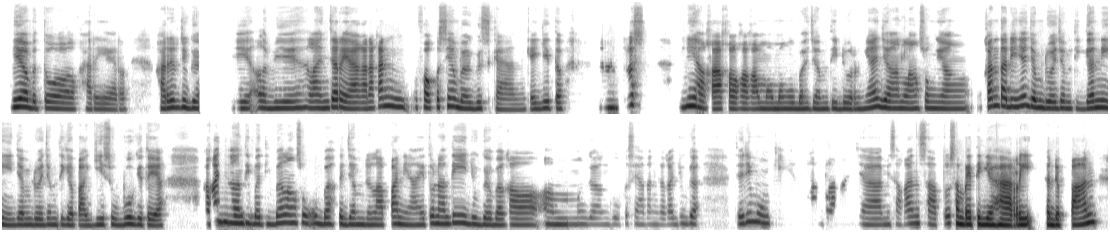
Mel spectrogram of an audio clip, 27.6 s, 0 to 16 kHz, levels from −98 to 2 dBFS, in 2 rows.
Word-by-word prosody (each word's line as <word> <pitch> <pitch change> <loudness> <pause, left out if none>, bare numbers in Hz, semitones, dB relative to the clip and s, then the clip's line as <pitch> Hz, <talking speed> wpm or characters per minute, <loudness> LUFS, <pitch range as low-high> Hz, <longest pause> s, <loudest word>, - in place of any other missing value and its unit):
Iya, 255 +1 +8
betul, 205 -1 -2 0.2
karir. 180 -2 -8 0.5
Karir 215 +3 +2
juga 215 -2 +2 0.4
lebih 210 0 -5 0.2
lebih 210 0 0 0.3
lancar 215 +3 +2
ya, 195 - +1
karena 195 +2 -1
kan 270 +1 +3 0.5
fokusnya 245 +4 +1
bagus 200 0 -2
kan, 170 -2 -9
kayak 185 +1 -6
gitu. 215 -1 -2 0.5
Mmm, 225 0 -1
terus 320 +1 -3 0.5
ini 255 +4 +2
ya, - - +2
Kak, 190 0 +4
kalau 195 -1 -1
Kakak 190 -1 -2
mau 190 0 -2
mengubah 195 0 -2
jam 190 -1 -3
tidurnya, 190 +1 -3 0.2
jangan 210 -3 +2
langsung 205 +2 -3
yang 195 0 -3 0.4
kan 260 +2 +3
tadinya 265 +1 +3
jam 250 -2 +6
02:00, 215 -1 +3
jam 215 -2 0
03:00 195 +1 -2
nih, 230 -2 +3 0.2
jam 190 0 -1
02:00, 190 - -1
jam 200 0 -3
03:00 195 -1 -3
pagi 175 +2 -4
subuh, 200 +1 -1
gitu 195 -1 -3
ya, 175 - -4 0.6
Kakak 250 +7 0
jangan 245 -2 +3
tiba-tiba 220 -1 -3
langsung 255 0 -2
ubah 220 -1 -1
ke - - -1
jam 205 -1 -1
08:00 190 +3 -4
ya, 190 - -7
itu 195 - -12
nanti 225 +2 -2 0.2
juga 205 -1 -2
bakal, 190 0 -5
mmm, 205 -1 -6 0.2
mengganggu 205 -1 -21
kesehatan 205 -4 -24
Kakak 205 +1 -18
juga. 225 +1 -9 0.5
Jadi 230 +5 -3
mungkin 240 -6 -5 0.3
pelan-pelan 215 0 -16
aja, 210 -1 -16 0.2
misalkan 205 +2 -10
1-3 210 -2 +5
hari 185 +1 +7
ke 195 - +5
depan, 195 +7 +4
205 Hz, 155 wpm, -22 LUFS, 195-225 Hz, 0.6 s, Iya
